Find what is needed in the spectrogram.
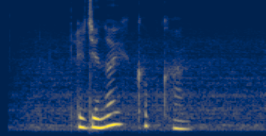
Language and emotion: Russian, sad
